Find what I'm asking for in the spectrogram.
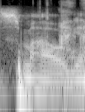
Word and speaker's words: Smaug: It is indeed Smaug, I often find myself going back and forth too.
